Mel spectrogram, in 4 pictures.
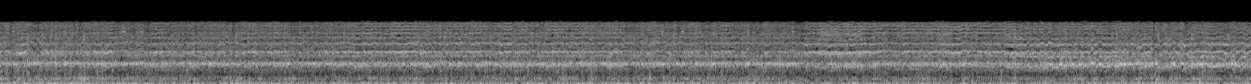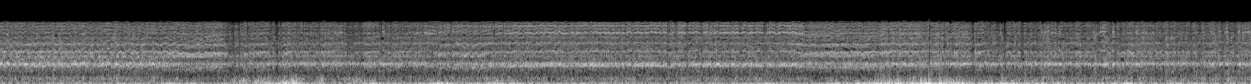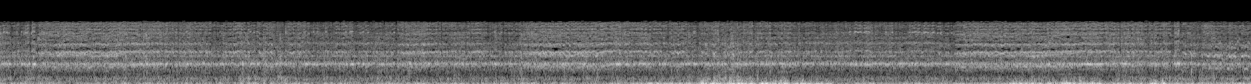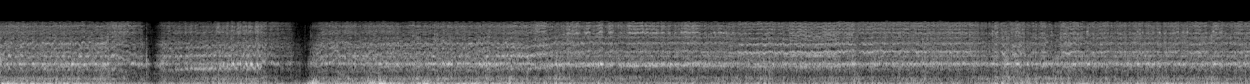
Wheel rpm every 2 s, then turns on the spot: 230, 230, 240, 240, 230, 200, 200, 210, 220, 230, 220, 230, 230, 230, 230, 220, 230, 220, 220, 140, 130, 210, 230, 230, 230.
none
